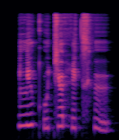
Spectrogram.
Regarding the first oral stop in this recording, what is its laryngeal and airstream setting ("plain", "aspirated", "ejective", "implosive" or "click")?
ejective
